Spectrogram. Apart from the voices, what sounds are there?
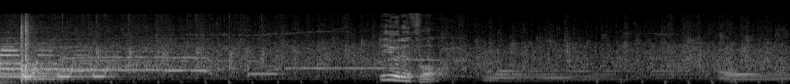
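audience clapping hands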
